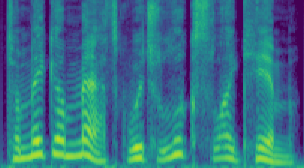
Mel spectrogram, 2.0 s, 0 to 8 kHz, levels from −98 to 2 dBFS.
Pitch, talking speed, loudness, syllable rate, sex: 185 Hz, 235 wpm, -17 LUFS, 4.0 syllables/s, male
